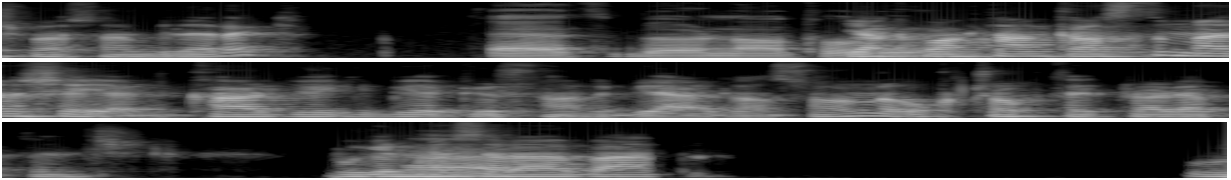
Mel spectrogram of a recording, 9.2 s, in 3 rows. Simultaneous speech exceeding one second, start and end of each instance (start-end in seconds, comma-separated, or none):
none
